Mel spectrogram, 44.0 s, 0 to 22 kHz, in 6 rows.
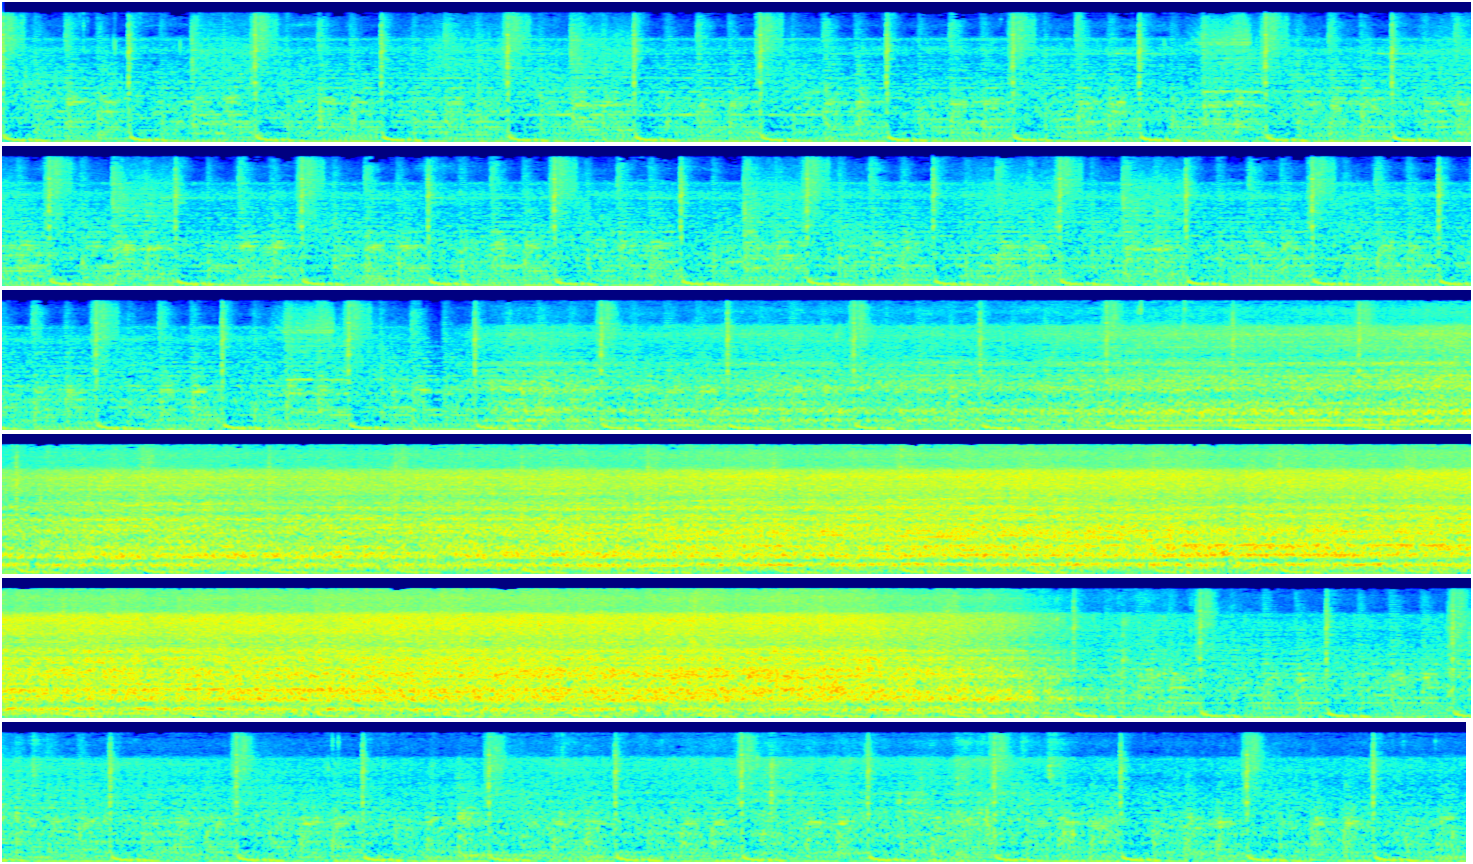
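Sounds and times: background music with steady beat: 0.0s - 44.0s
truck engine revving hard: 16.9s - 37.1s, 37.7s - 42.8s.

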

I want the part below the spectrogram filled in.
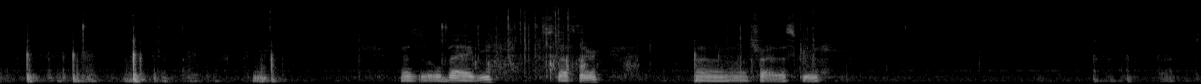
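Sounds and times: handling noise: 4.4s - 8.2s.

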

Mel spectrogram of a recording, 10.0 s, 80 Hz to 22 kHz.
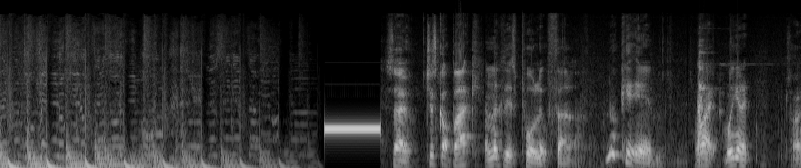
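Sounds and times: pop music with a beat: 0.0s - 4.2s
electronic beep: 4.1s - 4.8s.

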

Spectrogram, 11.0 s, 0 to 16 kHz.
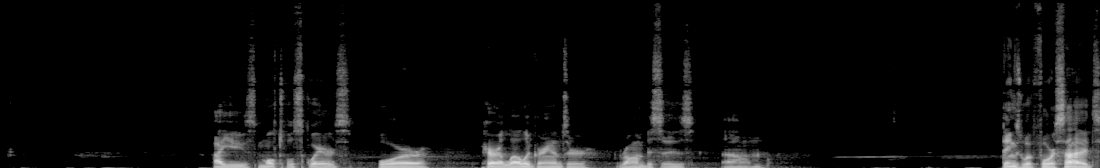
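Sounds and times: faint thin steady tone: 0.1s - 11.0s.

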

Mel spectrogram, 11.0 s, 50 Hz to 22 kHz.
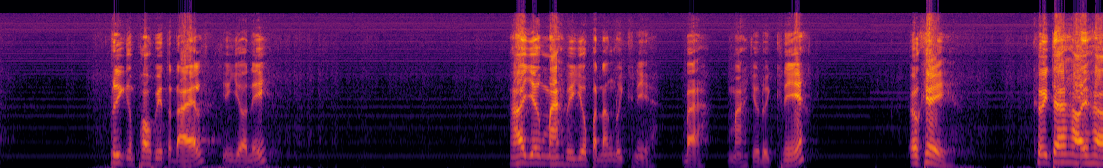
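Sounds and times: faint electrical hum: 0.0s - 11.0s
man speaking: 1.1s - 2.8s, 5.1s - 8.2s, 9.1s - 9.7s, 10.3s - 11.0s.

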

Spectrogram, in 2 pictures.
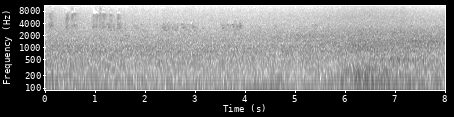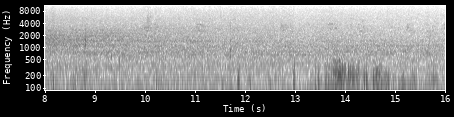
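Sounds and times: outdoor background hiss: 0.0s - 16.0s.

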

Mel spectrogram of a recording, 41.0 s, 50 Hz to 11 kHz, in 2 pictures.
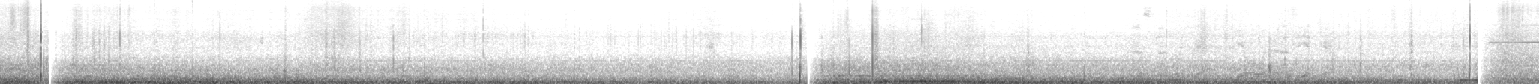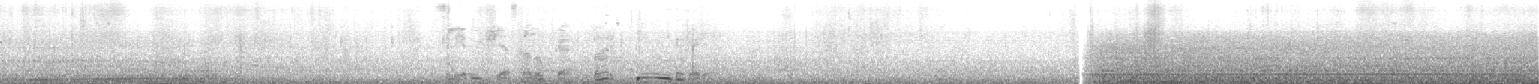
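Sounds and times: vehicle engine and road rumble: 0.0s - 41.0s.

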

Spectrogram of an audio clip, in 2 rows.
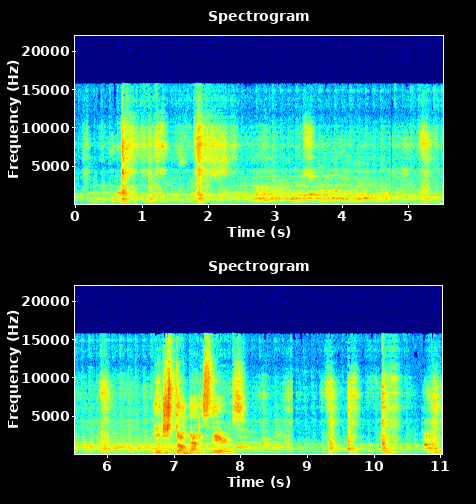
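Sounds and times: dramatic soundtrack music: 0.0s - 11.0s.

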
